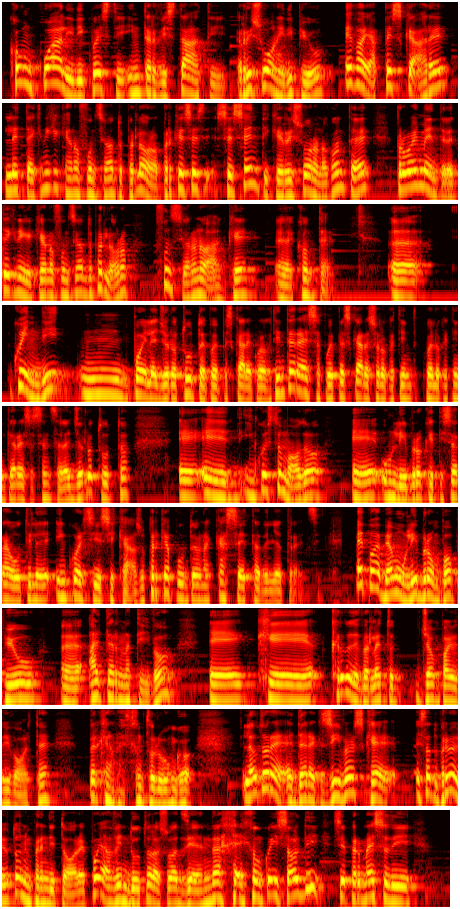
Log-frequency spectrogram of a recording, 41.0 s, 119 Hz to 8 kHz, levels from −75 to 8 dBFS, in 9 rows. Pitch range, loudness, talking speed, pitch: 135-175 Hz, -21 LUFS, 200 wpm, 150 Hz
